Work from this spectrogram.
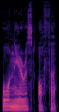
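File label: "ono", British English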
